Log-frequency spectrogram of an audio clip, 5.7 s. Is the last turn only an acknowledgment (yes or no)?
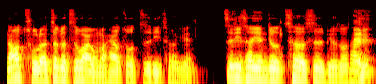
yes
